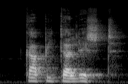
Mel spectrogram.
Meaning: capitalist
- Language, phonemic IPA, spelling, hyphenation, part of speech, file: Dutch, /ˌkaː.pi.taːˈlɪst/, kapitalist, ka‧pi‧ta‧list, noun, Nl-kapitalist.ogg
